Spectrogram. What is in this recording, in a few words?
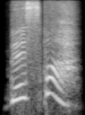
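Vox Japanese; Leo; Vespa; kingsraid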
